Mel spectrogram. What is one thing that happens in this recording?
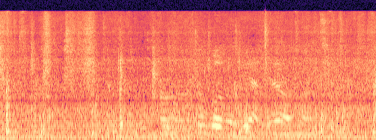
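A bus passes close by.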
